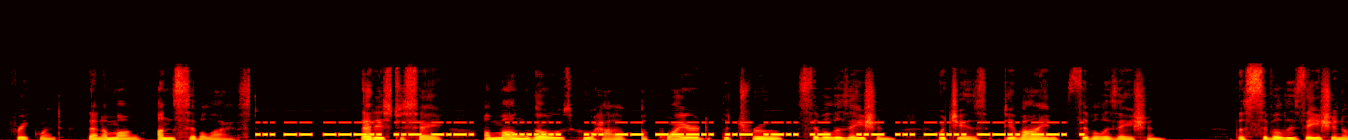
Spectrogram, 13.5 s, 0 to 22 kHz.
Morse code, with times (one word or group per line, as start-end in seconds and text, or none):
2.6-4.7 SM8UC
5.1-5.6 <HH>
5.8-8.3 SM8ULA
8.6-10.8 US6ZGE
